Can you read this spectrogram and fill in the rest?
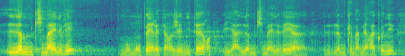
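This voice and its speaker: A man's voice: fairly low pitch, fairly quick, big-room sound, muffled recording. A man in his fifties, a podcast guest telling his life story in an earnest, reflective way, piling up lists with rising emphasis. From born in Dakar, raised in France. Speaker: podcast guest, kickboxing champion.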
